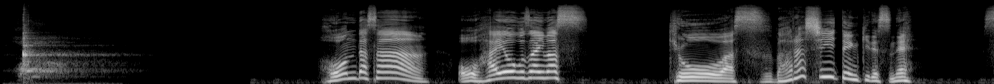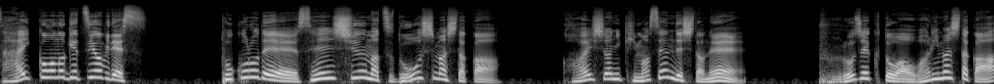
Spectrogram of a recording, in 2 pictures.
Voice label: dialog; JapanesePod101; Beginner Season 1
